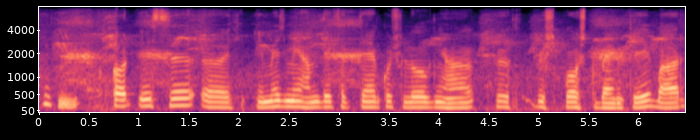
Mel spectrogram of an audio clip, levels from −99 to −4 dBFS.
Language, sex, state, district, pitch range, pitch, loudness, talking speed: Hindi, male, Chandigarh, Chandigarh, 145-165 Hz, 155 Hz, -17 LUFS, 165 wpm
